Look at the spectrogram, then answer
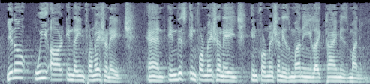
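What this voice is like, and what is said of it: Thick accent, slow careful speech. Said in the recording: “I have a thick accent, so I will try to be a little slow”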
